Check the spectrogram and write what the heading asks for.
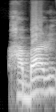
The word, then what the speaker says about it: habari: languages to learn because habari h h a b a r iari m z u r i I like the way the word is written is the way you pronounce it there's no much really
